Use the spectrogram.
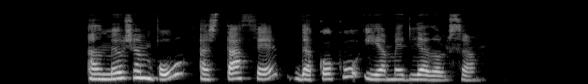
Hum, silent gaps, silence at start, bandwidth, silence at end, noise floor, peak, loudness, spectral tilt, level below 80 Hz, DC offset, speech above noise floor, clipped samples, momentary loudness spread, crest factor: none; none; 0.9 s; 11.5 kHz; 1.1 s; -77 dBFS; -4 dBFS; -20 LUFS; -4.5 dB/octave; -78 dBFS; under 0.1%; 58 dB; under 0.1%; 11 LU; 16 dB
